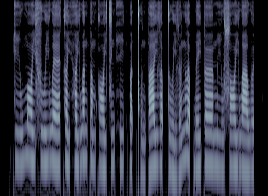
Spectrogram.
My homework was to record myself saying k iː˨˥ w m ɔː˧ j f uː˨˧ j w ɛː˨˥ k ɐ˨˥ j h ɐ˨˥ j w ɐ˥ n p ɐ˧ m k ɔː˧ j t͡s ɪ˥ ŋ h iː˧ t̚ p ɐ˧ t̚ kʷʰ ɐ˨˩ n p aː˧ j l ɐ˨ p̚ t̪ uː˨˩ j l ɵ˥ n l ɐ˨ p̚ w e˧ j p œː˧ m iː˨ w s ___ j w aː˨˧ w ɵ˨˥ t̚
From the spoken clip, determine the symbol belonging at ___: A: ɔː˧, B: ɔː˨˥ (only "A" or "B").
A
